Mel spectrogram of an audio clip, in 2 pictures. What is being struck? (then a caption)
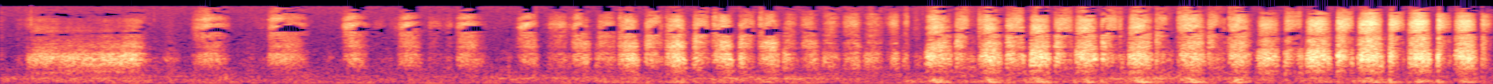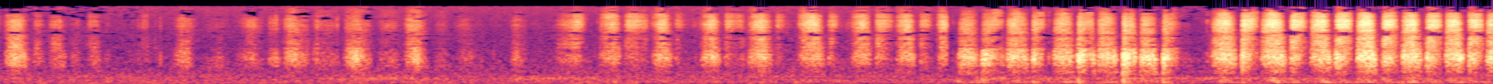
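Felt-tip marker on a paper sheet. A marker's felt tip colors a thin printed paper coloring sheet of the Five Nights at Freddy's Security Puppet, resting on a flat board, with short back-and-forth rubbing strokes in a small area. The strokes make a bright, dry, scratchy swishing that repeats quickly and unevenly, with brief pauses between bursts and almost no low end.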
